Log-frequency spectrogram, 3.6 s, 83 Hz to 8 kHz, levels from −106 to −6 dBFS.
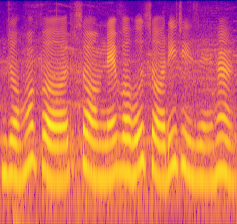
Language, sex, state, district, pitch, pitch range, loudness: Hindi, female, Punjab, Pathankot, 230 Hz, 210-255 Hz, -15 LUFS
